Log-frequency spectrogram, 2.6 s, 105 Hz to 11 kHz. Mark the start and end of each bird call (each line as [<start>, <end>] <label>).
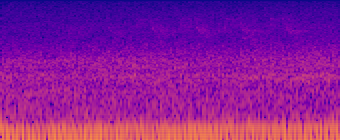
[0.39, 2.49] Ovenbird (Seiurus aurocapilla)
